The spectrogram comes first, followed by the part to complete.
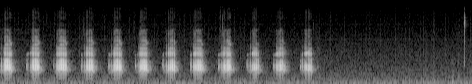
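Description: A White's tree frog gives a series of deep, barking croaks, about two per second.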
